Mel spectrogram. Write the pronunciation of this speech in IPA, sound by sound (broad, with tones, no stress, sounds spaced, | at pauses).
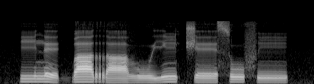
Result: iː˦ n e˨ ɡ͡b a˦ r aː˨ β u˨ j ĩ˦ t͡ʃ eː˨ s u˦ f ĩ˦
